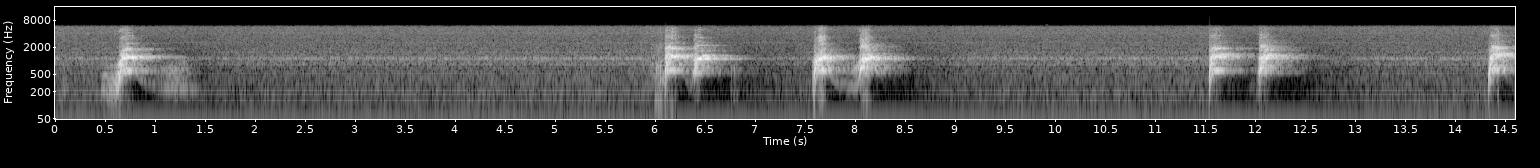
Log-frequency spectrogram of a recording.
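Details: Penny, a pet Dachshund, barks indoors because she wants the phone answered. Sharp single and double barks come in bursts several seconds apart, with quiet room tone between them.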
